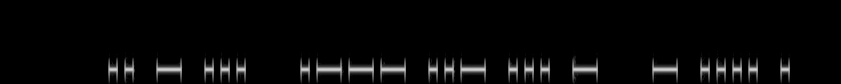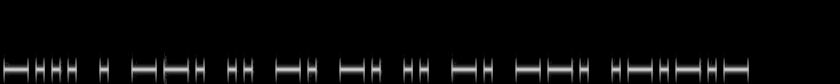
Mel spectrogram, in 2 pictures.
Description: Morse code, heard as a keyed tone, about 15 wpm, 700 Hz. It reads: ITS JUST THE BEGINNING.
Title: Sentences from Top 1000 Words - Review Part 5 - 15wpm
